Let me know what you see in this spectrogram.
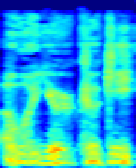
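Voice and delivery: demented, gravelly monster character voice. Playing a horn dog character, demented Cookie Monster voice. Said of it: "he sounds like a demented cookie monster".

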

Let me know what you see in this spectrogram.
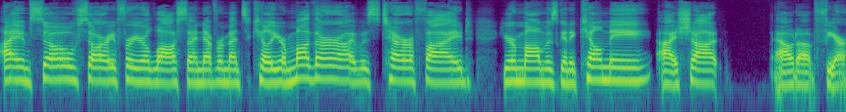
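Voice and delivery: mechanical, robotic, slow, drawn-out monotone. Mimicking a man reading a handwritten apology note, robotic and slow reading. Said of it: "Very robotically and slowly".

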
